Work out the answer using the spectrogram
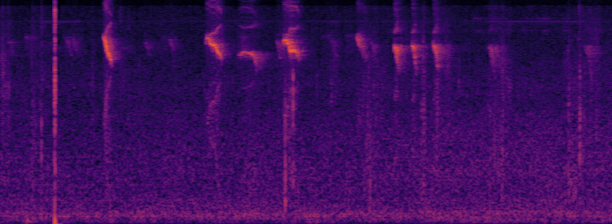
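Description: Small birds chirping: a scattered series of short, high chirps, each dropping in pitch, some coming in quick pairs. A single sharp click sounds just under a second in.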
